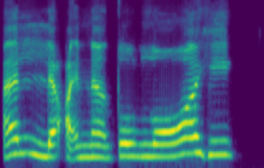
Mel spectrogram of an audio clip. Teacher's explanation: अल्लाह के नाम में जो लाम है उसे हैवी करके पढ़ेंगे। इसको कहते हैं लाम जलाला, इसको कहते हैं लाम जलाला।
